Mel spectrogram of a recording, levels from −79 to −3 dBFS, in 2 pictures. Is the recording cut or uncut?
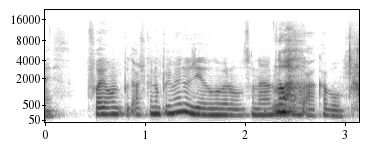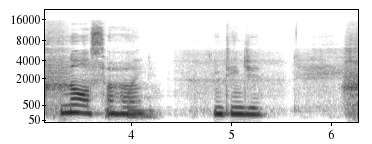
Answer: cut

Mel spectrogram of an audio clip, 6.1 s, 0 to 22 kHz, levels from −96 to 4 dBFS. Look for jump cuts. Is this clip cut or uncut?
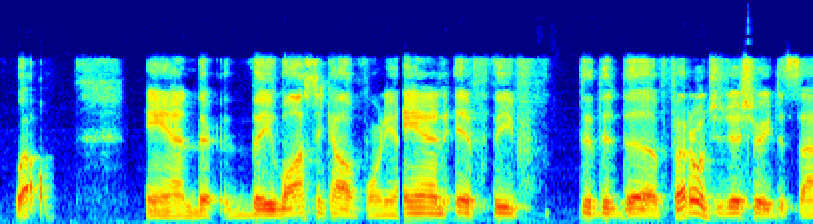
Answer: cut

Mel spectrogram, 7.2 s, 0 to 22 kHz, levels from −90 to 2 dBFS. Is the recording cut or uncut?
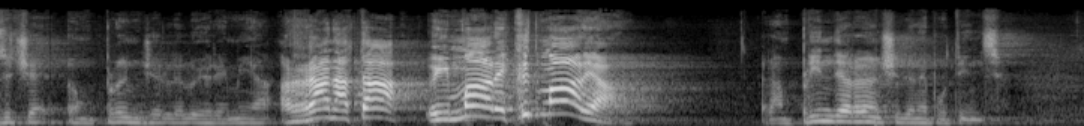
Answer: uncut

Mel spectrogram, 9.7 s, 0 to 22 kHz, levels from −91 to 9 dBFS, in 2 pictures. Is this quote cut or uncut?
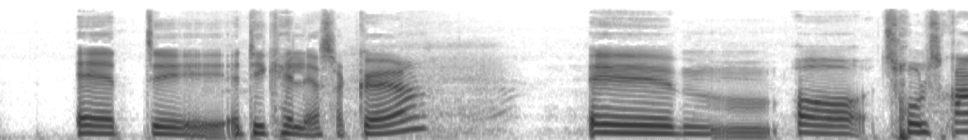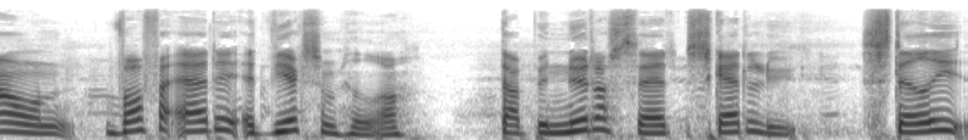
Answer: uncut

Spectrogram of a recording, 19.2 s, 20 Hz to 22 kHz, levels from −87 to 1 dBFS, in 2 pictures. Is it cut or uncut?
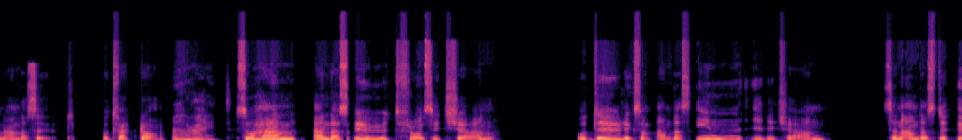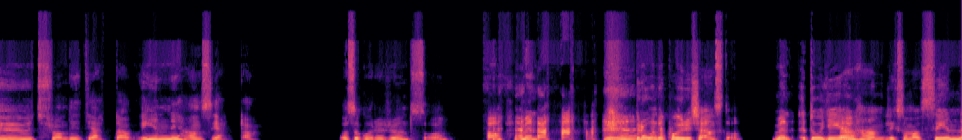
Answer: cut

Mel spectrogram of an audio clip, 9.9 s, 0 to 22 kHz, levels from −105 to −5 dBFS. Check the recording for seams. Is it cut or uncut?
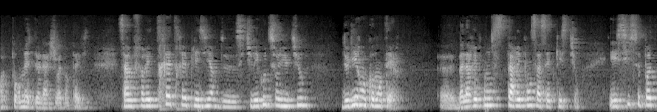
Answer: uncut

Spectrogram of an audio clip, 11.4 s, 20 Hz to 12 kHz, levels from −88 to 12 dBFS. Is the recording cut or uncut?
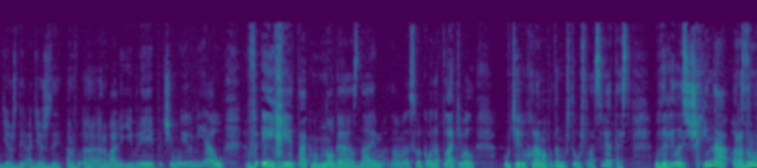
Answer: uncut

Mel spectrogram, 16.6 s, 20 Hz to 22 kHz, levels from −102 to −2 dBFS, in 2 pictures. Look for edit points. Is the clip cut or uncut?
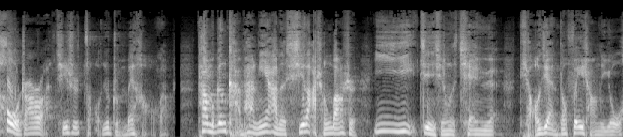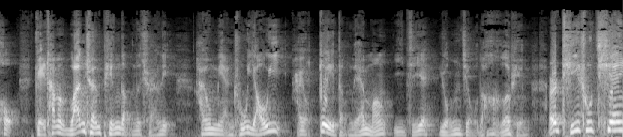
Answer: cut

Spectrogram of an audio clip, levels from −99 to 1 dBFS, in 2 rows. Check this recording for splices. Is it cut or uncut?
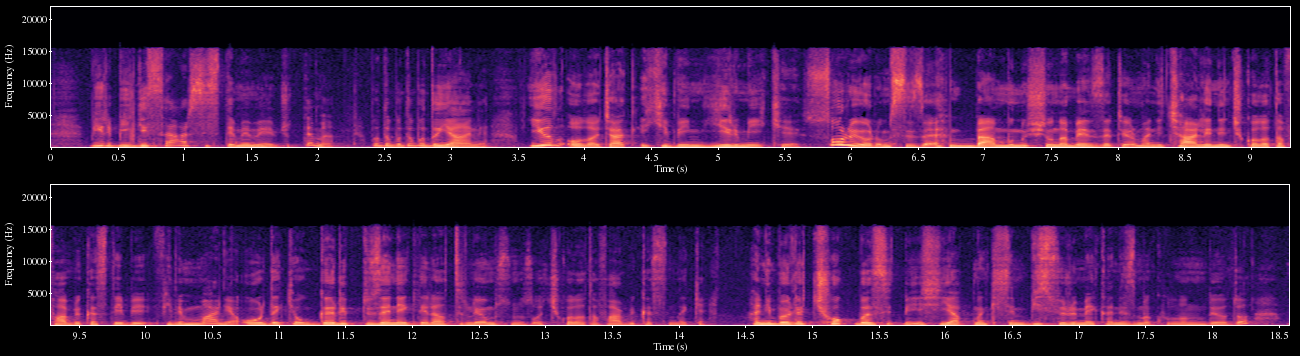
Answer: cut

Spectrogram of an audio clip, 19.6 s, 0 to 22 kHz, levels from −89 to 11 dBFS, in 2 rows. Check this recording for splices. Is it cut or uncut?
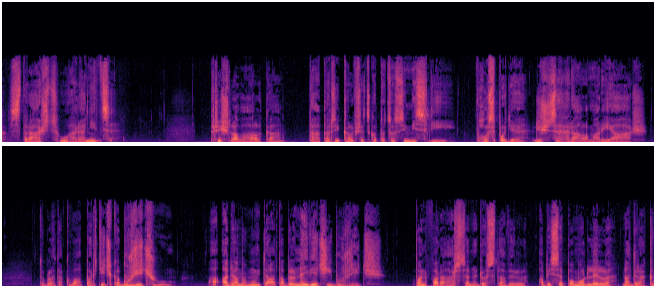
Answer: cut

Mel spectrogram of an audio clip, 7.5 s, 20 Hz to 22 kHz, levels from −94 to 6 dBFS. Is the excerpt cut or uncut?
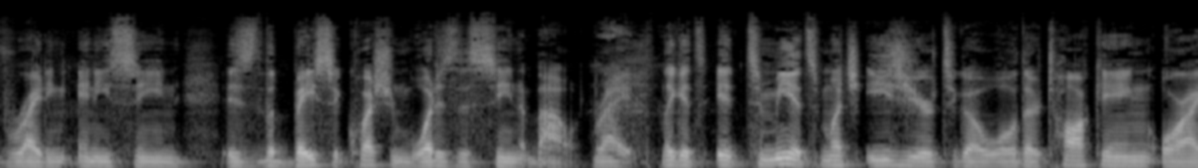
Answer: uncut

